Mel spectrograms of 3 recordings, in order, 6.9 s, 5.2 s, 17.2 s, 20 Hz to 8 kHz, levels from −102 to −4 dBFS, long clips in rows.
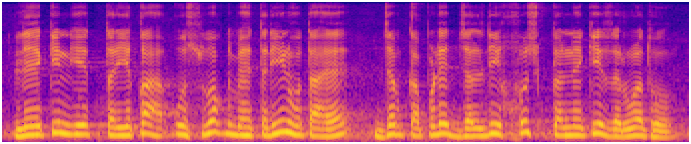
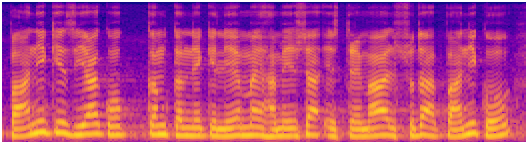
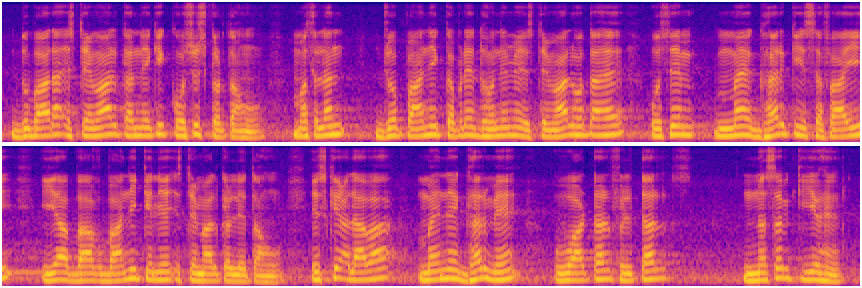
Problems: constant background noise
